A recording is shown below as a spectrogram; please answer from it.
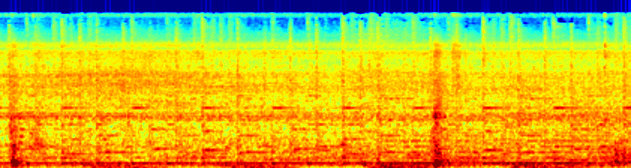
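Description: Soft background music over the steady low hum of an idling SUV engine, with two brief thumps, one just after the start and one about six seconds in.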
